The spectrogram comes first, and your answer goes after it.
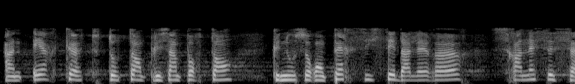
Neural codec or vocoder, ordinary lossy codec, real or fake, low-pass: none; none; real; 5.4 kHz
